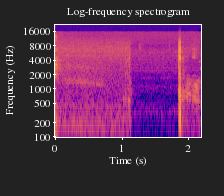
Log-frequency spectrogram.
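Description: A pause in a man's speech over a video call: a faint hiss that cuts off suddenly to silence, then a sharp mouth click near the end as he gets ready to speak again.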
